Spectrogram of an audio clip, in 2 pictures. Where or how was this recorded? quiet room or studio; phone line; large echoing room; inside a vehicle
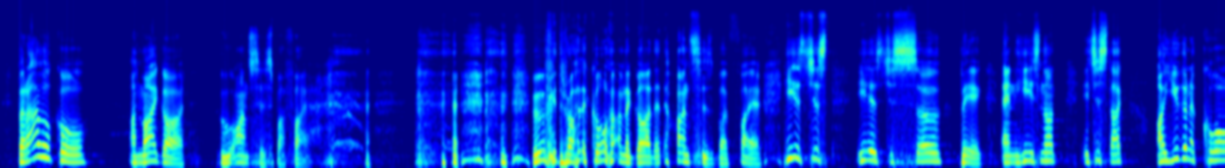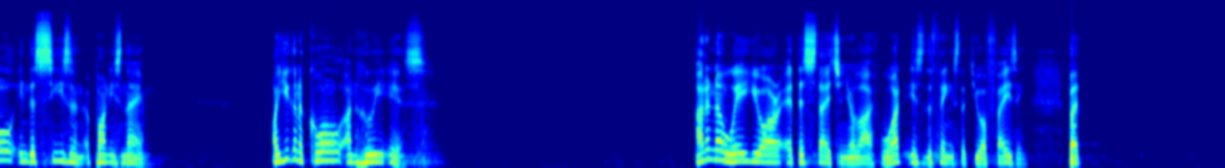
large echoing room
